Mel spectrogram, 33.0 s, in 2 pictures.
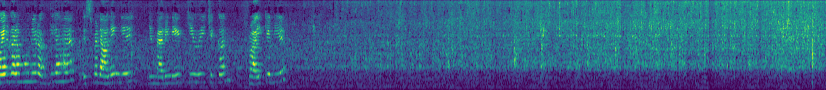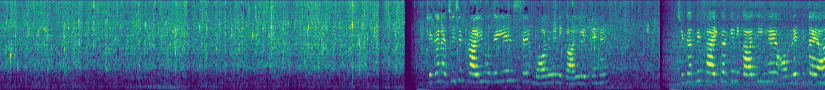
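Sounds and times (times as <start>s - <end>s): chicken sizzling in hot oil: 6.2s - 29.8s.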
